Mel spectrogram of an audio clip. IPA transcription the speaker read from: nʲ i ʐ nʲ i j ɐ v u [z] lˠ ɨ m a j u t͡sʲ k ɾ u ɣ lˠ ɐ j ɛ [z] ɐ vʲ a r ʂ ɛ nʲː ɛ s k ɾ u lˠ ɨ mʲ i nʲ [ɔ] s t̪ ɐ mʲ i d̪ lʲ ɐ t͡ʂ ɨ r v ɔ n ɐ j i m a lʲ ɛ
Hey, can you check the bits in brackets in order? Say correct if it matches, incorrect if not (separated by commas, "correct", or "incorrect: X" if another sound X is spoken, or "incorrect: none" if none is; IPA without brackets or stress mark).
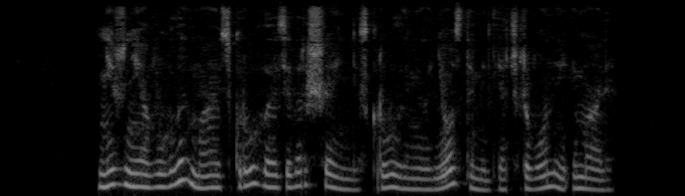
incorrect: ɣ, correct, correct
